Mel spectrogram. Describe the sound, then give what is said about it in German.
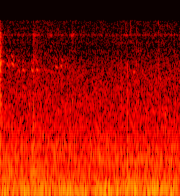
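Faint footsteps crunch through rustling leaves, a few soft irregular steps over a steady low outdoor rumble, quiet. “Schritte, also raschelndes Laub”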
